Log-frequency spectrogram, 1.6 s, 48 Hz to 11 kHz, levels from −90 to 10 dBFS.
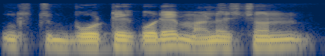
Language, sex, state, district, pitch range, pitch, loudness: Bengali, male, Tripura, West Tripura, 105-120 Hz, 115 Hz, -18 LUFS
